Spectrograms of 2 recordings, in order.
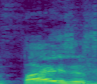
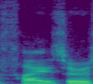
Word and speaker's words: Pfizer: The Pfizer's kind of like it's like it's like the getting like a Cadillac. Yeah, because the word has a letter that you don't pronounce, so it's got to be higher grade, right?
